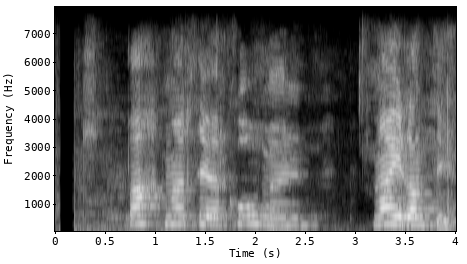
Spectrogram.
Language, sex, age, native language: Icelandic, male, 9, Icelandic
